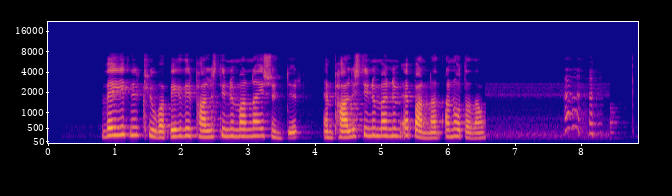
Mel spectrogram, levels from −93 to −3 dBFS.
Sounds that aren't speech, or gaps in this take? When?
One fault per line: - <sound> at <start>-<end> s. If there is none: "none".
- laugh at 7.7-8.3 s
